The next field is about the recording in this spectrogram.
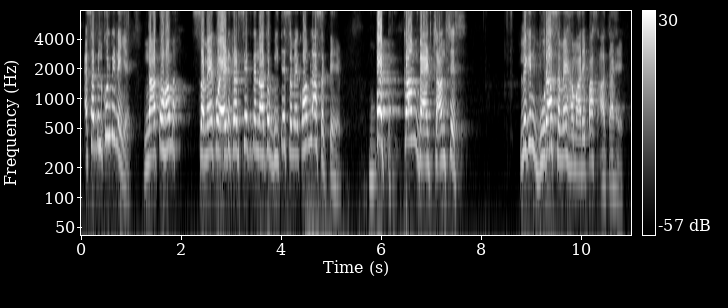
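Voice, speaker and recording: High-voiced woman teacher explaining a poem. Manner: reads each English verse slowly, then explains it in everyday Hindi; addresses students directly, often asks "है ना?". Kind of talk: exam-focused poem explanation for students.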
